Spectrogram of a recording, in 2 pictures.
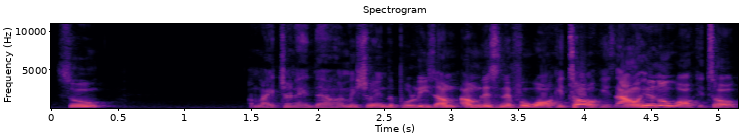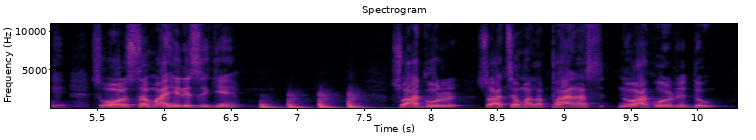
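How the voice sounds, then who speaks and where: New Orleans man, young, gravelly, slightly high voice, slangy storyteller. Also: racing, music in the background. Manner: streetwise slang, frequent "you feel me". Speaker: podcast guest. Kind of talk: casual storytelling.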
